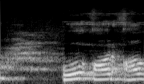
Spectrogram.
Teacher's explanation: ओ और औ का कंठ और ओष्ठ होता है उच्चारण स्थान।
